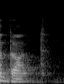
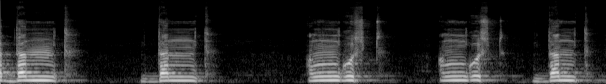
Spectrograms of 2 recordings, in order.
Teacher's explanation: जब आप चंद्र बिंदु को बोलोगे ना, नाक से कम मुंह से ज़्यादा। लेकिन जब आप अनुस्वर, अनु, तो नाक से ज़्यादा और मुख से कम।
